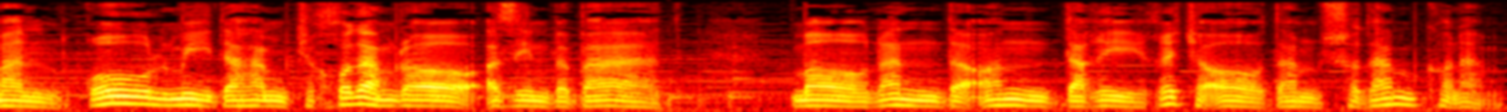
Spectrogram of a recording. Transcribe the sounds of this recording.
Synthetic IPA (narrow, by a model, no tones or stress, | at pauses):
mænɢoːlmiːd̪æɦæmcʰeχod̪æmɾɒːæzinbebæːd̪̥ | mɒːnænd̪ḛʔɒnd̪æɣiːɣecʰḛʔɒːd̪æmʃod̪æmkʰonæ̰m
